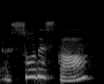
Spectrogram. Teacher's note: It's a rising intonation. So whenever they say so desu ka, it's a rising intonation.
